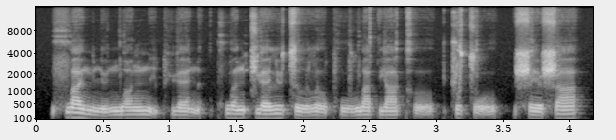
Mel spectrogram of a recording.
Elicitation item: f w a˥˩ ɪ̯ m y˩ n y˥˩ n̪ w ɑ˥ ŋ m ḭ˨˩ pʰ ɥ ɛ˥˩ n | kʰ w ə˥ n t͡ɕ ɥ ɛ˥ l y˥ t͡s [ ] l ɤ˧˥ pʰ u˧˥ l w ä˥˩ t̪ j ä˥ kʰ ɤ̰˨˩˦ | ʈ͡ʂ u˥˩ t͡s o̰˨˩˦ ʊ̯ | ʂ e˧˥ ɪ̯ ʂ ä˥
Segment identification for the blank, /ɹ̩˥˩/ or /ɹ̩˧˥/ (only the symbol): ɹ̩˧˥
